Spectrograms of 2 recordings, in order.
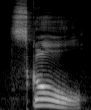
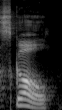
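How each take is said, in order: First: "Skull" said with a long oh, like skoal; "Skull" rhyming with goal, the Vikings way; right pronunciation. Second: "skull" said like the English word skull, short uh vowel; "skull" with a short, flat uh, the mistaken way; wrong pronunciation. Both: Shown as a demonstration. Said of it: "how do you pronounce that S K O L".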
